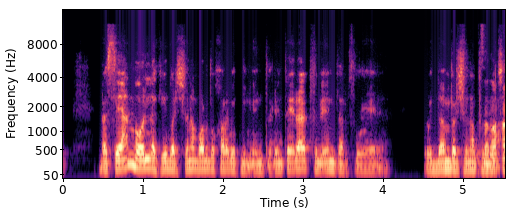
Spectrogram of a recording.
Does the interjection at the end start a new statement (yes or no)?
yes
